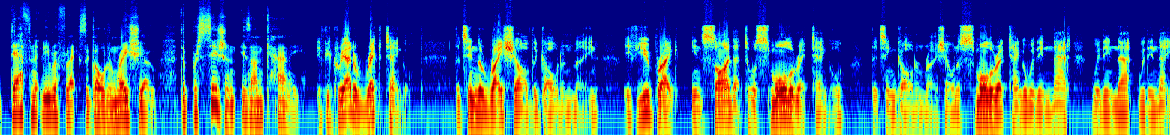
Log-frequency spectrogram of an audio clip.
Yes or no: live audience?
no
